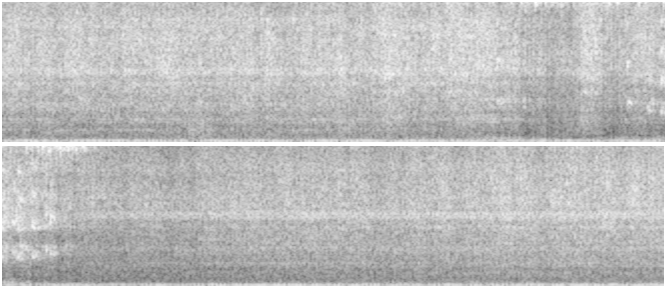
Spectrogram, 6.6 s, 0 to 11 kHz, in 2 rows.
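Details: 1979 AMC Spirit AMX, carbureted AMC 304 V8 rebuilt about 20,000 miles ago, after a Carb Cheater install: steady low rumble holding an even pitch, no misses or knocks. Smooth idle.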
